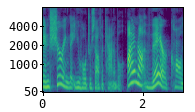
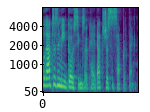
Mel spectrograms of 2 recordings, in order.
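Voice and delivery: normal talking voice

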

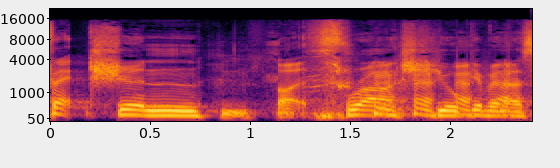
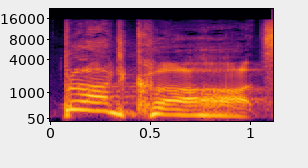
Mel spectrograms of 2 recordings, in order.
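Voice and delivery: mock road rage. Acting out being cut off in traffic, mock road rage. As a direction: curse a driver in pretend annoyance. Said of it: "You cut me off in traffic".

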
